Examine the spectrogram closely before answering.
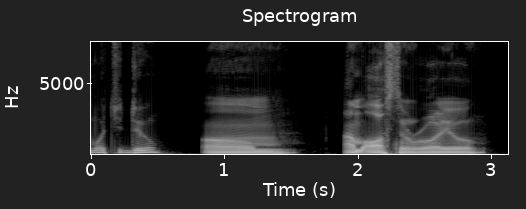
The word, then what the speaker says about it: Royale: I'm Austin Royale. It's spelled like Royale, but I'm Austin Royale.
